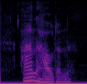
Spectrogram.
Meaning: 1. to arrest 2. to hail (a cab); to stop (someone in order to ask a question) 3. to keep up, keep on, maintain 4. to be ongoing, to persist 5. to keep on, to continue wearing (clothing)
- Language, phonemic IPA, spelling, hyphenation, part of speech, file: Dutch, /ˈaːnɦɑu̯də(n)/, aanhouden, aan‧hou‧den, verb, Nl-aanhouden.ogg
